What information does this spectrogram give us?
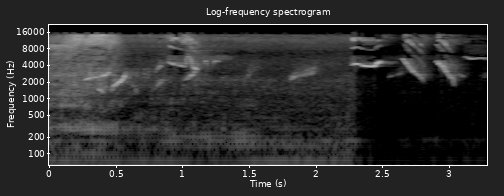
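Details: Songbird singing a quick series of sharp, high, descending chirps and short whistled slurs, with a rougher noisy burst at the start.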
